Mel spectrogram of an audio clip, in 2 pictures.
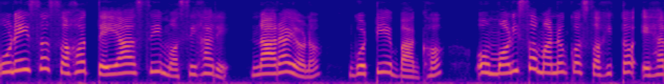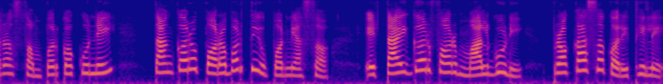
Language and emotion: Odia, neutral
